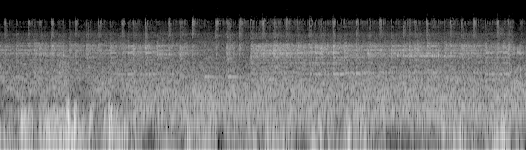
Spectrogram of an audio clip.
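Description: Background music, steady throughout.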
